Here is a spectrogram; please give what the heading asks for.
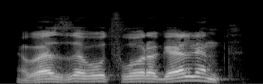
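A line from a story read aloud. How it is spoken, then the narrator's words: Growled. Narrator (Russian): прорычал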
